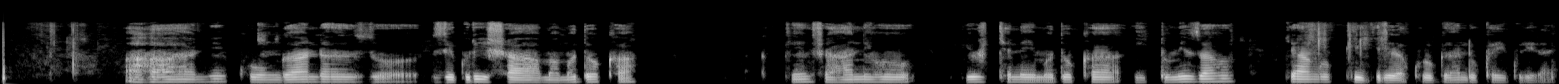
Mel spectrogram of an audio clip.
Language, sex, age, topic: Kinyarwanda, female, 25-35, finance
